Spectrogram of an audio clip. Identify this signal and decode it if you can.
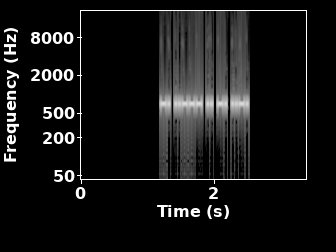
Morse code, heard as a keyed tone, about 46 wpm, 700 Hz. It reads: N2INF
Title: USA Call Signs - 2x Character Spacing - 45wpm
